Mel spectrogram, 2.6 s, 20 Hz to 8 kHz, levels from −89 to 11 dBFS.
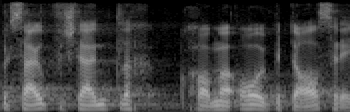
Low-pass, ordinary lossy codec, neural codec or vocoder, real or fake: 7.2 kHz; none; none; real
